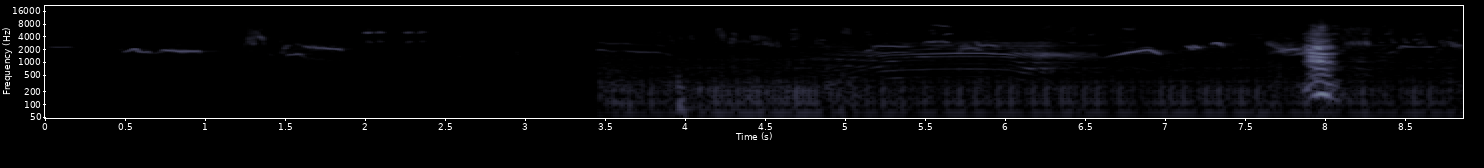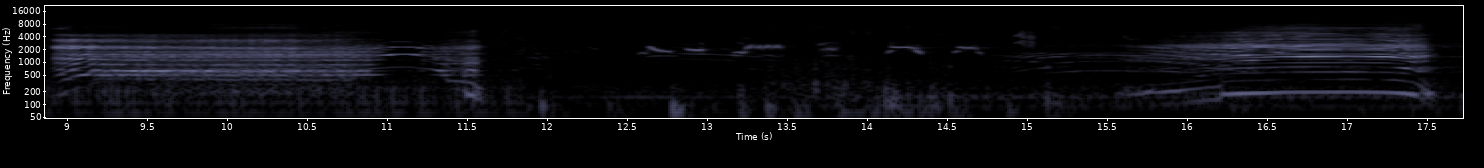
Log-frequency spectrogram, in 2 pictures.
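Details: Red deer stags roar during the autumn rut in the valleys and hills of Sierra de la Demanda, Burgos, Spain: deep, harsh bellows to attract females and to intimidate and challenge rival males.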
